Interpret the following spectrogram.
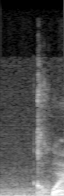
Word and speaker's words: Quat: It's a cat, but spelled with a Q. Quat.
